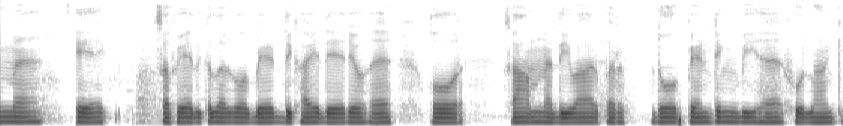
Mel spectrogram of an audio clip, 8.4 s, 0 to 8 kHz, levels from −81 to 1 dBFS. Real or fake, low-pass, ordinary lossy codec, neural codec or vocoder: real; 7.2 kHz; AAC, 48 kbps; none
